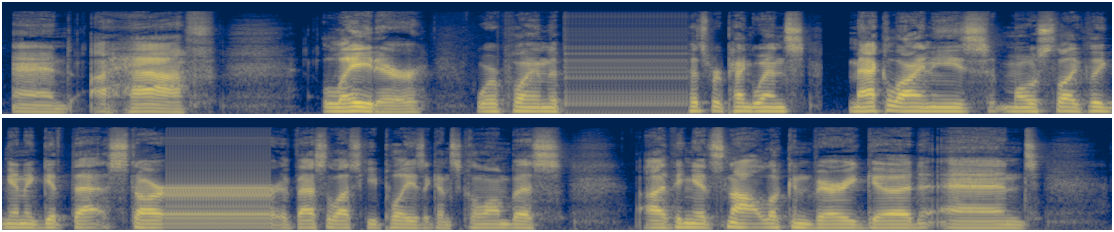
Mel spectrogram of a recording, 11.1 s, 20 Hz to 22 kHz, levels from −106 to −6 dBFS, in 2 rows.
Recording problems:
audio freezing; at 3 s for 0.5 s and at 6.5 s for 0.5 s

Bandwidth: 15 kHz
